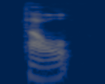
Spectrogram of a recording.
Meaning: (noun) 1. taro (plant) 2. slang form of tarif (“price”); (verb) to have sex with
- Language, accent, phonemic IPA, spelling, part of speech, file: French, France, /ta.ʁo/, taro, noun / verb, LL-Q150 (fra)-taro.wav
